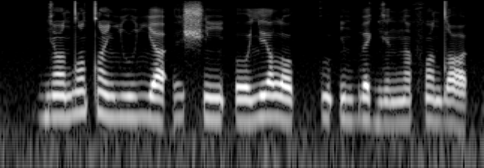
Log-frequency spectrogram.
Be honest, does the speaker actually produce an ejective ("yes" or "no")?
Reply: no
